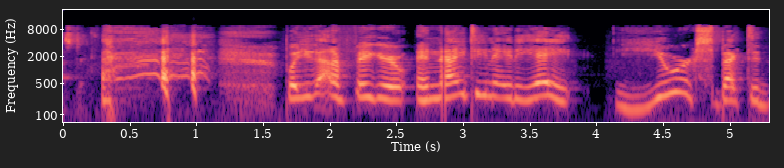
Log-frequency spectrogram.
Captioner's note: laughs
